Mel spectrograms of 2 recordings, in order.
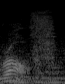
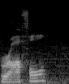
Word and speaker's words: Rolf: I take it you're the one they call Rolf. That depends on who's Excuse me, asking. it's pronounced Raffle.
